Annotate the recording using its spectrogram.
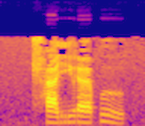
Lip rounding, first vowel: unrounded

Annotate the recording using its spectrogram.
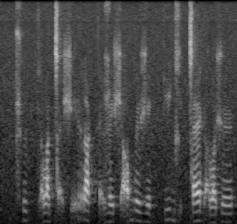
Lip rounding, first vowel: unrounded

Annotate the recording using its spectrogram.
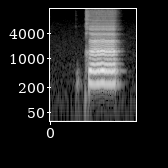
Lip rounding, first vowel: rounded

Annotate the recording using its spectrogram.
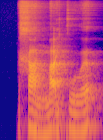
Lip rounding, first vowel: unrounded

